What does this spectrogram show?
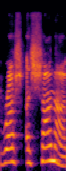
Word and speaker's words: Rosh Hashanah: Susan, will a blessed Rosh Hashanah to you. Did I say that correctly? No, actually it's Rosh with a long O sound, and Hashanah, Rosh means head, Ha means the, and Shana means year.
